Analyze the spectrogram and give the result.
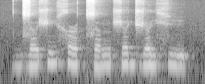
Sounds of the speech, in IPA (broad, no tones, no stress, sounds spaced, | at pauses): d͡z ə ʃ i x ə˞ t͡s ə ŋ ʃ ə d͡ʒ ə˞ j x i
